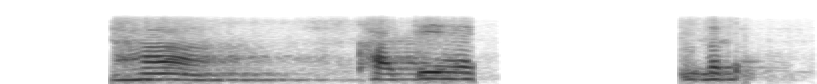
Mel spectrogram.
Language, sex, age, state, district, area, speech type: Hindi, female, 60+, Uttar Pradesh, Varanasi, rural, conversation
